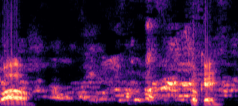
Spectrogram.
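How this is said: It sounds flirty and teasing.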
